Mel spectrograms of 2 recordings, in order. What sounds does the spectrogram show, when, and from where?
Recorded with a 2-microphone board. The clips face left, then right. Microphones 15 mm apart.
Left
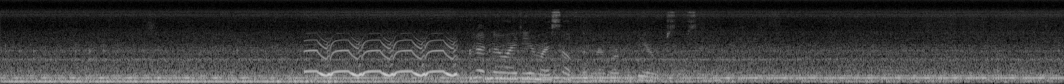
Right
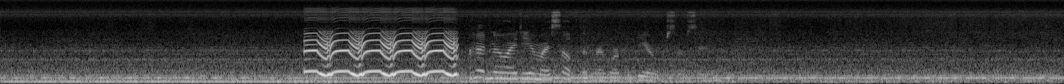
3.0 s a siren: 80° right
4.7 s a woman speaking: 5° right (ahead or behind)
